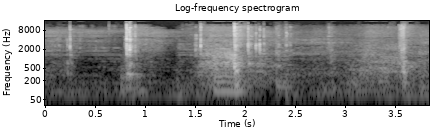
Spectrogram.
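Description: Drawers on a US General four-drawer tool cart sliding and bumping shut, a series of sharp metallic clacks and rattles spread over a few seconds, close and fairly quiet.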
